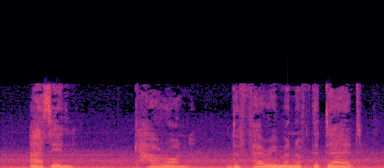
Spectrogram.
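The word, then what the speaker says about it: Charon: It's just as you described it, only your pronunciation is a little off. The name you heard Kon. It was C H A R O N. As in Karon, the fairyman of the dead.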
